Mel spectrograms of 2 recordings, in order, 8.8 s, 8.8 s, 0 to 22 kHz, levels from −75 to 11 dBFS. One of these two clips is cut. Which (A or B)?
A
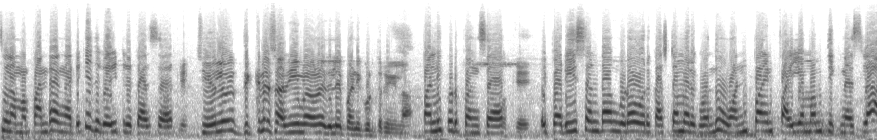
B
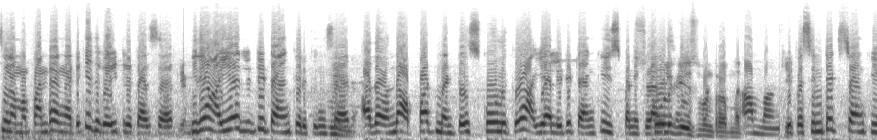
B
